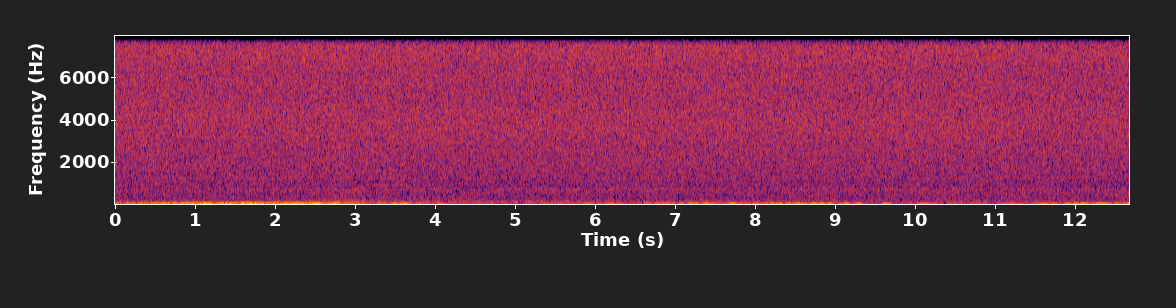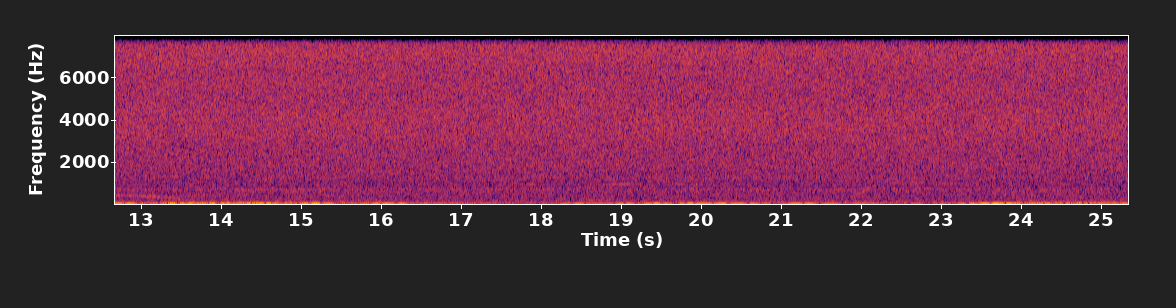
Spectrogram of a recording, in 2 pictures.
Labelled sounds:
18.9	19.1	humpback whale, 0.93 to 1.1 kHz

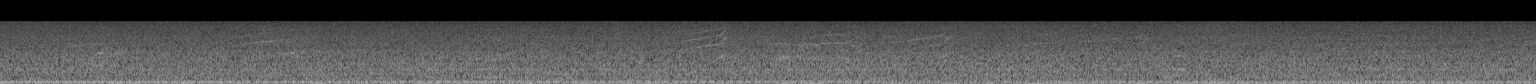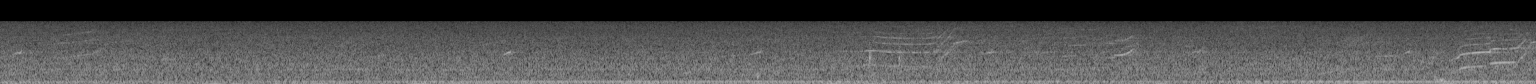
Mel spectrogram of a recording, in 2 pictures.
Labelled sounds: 23.9	25.1	killer whale, 0.86 to 5.1 kHz

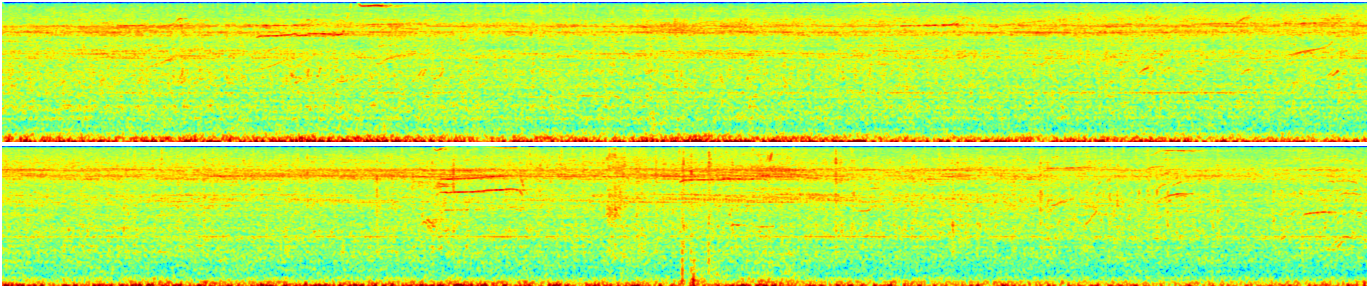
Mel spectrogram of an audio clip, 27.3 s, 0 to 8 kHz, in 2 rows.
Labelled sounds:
26.6	27.3	killer whale, 0.64 to 4.0 kHz

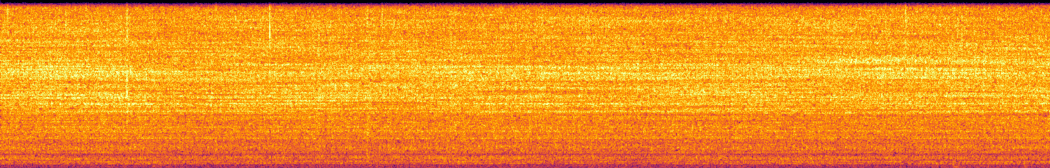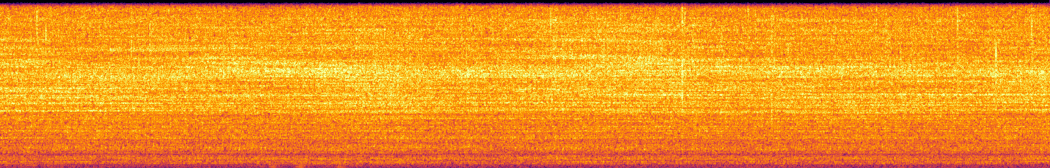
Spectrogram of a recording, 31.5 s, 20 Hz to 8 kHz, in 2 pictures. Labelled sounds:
12.6	12.9	vessel noise, 5.0 to 5.2 kHz

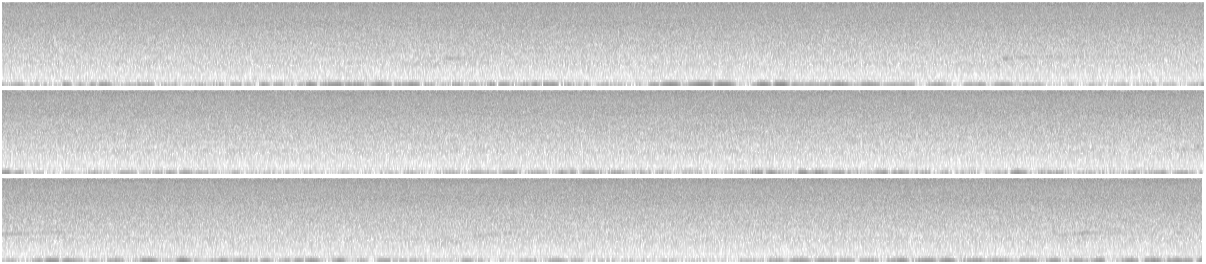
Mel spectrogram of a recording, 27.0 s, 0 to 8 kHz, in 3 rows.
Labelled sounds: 17.9	18.5	humpback whale, 0.80 to 1.1 kHz
26.1	26.3	humpback whale, 0.90 to 1.1 kHz

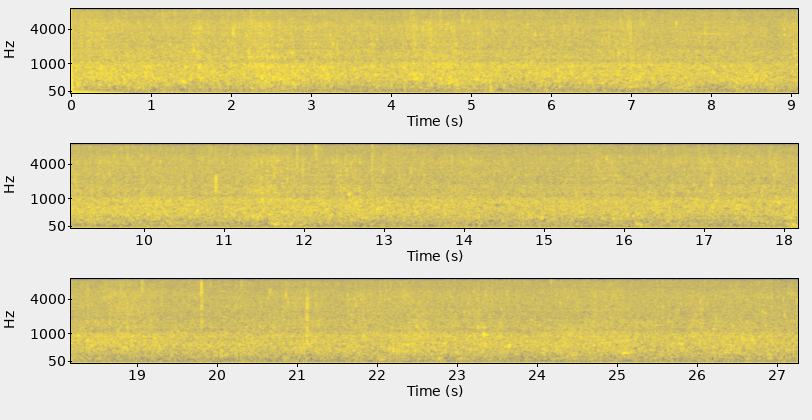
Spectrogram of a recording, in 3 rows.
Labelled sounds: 7.9	8.1	Pacific white-sided dolphin, 3.3 to 3.5 kHz

